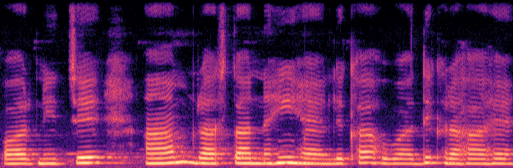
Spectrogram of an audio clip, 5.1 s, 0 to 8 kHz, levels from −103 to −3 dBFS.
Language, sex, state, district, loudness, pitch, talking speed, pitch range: Hindi, female, Uttar Pradesh, Lucknow, -15 LUFS, 230 Hz, 130 wpm, 225-255 Hz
